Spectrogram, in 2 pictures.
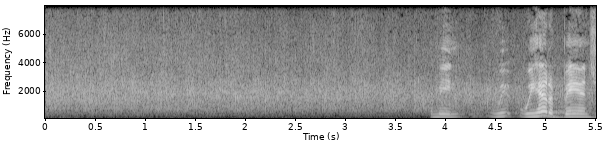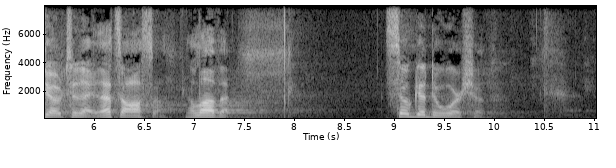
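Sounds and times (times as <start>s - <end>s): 
applause: 0.0s - 6.0s
speech: 3.8s - 7.6s, 9.0s - 10.0s.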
